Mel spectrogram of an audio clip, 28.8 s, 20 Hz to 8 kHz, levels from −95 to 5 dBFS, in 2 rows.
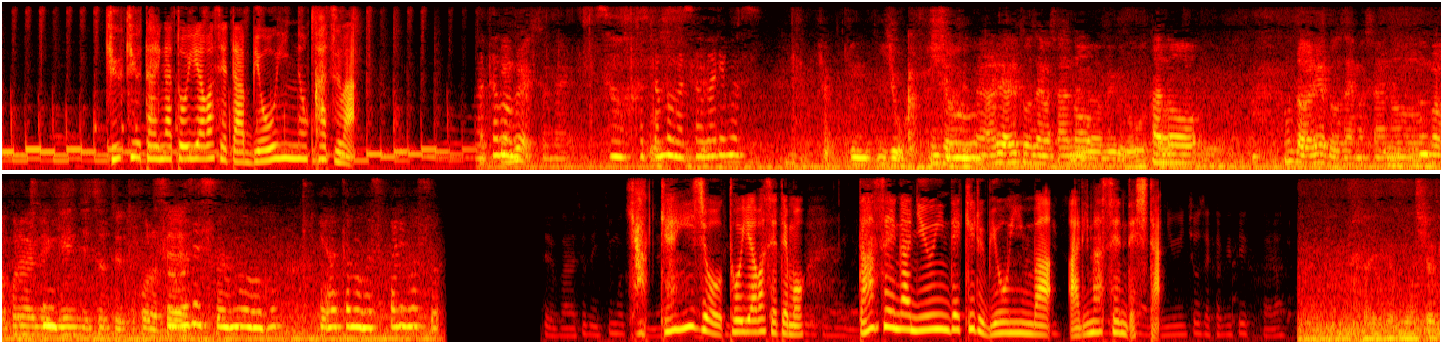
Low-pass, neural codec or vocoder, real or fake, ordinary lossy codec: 7.2 kHz; none; real; none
